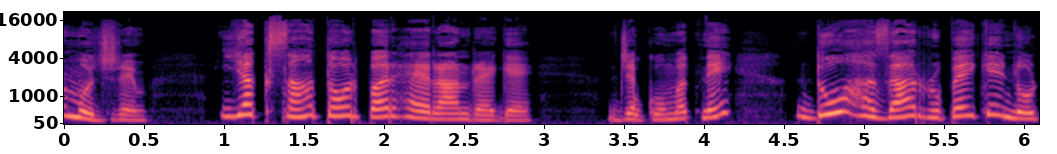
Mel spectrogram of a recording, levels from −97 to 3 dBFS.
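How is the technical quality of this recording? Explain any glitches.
The recording has one glitch, a CD skip at about 3.57 s in the speech. The player's laser was knocked or thrown off by a flaw and landed on a different turn of the disc's spiral, so playback briefly muted, for only a few milliseconds, and resumed from another point on the disc. You hear it as a tiny tick followed by an abrupt jump in the speech, forward or back by one or more disc turns of roughly 0.1 to 0.3 s each.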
